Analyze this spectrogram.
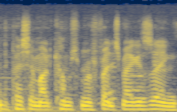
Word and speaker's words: Depeche Mode: And we chopped off the accent and we just kept the pronunciation. Maybe I can show you just how. Depeche Mode show just how much futurism has changed now it's hit Essex.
